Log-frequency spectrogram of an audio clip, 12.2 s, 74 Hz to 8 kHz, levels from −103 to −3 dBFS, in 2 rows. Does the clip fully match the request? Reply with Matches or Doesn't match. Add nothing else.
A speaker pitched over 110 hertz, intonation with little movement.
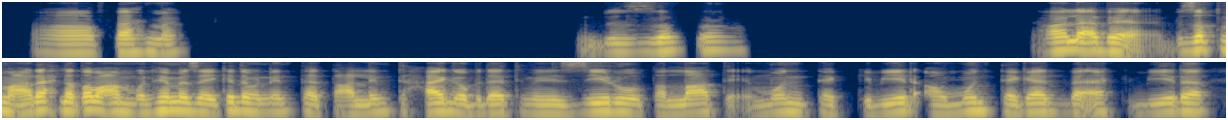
Matches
